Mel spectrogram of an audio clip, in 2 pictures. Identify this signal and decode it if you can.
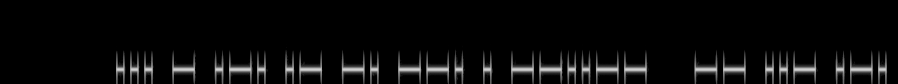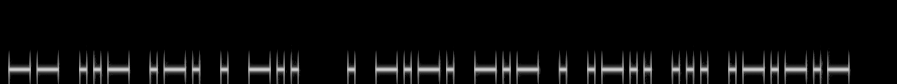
Morse code, heard as a keyed tone, about 17 wpm, 700 Hz. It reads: STRANGE, MURMURED ECKELS.
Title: A Sound Of Thunder 17wpm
